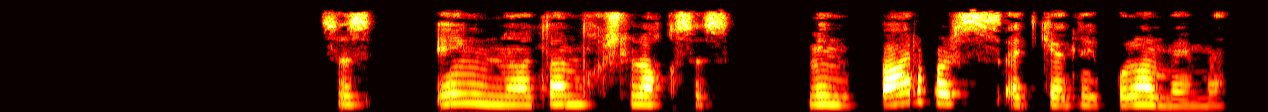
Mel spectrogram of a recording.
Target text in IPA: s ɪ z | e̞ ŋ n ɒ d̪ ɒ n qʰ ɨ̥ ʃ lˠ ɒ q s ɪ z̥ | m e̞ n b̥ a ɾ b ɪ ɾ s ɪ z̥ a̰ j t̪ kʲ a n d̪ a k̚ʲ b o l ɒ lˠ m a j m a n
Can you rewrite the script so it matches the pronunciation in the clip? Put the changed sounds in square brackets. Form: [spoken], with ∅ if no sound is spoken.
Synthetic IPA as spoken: s ɪ z | e̞ ŋ n ɒ d̪ ɒ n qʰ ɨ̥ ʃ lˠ ɒ q s ɪ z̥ | m e̞ n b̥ a ɾ b ɪ ɾ s ɪ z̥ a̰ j t̪ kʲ a n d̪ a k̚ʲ b o l ɒ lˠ m a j m a n

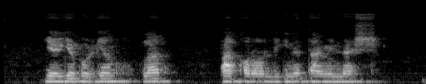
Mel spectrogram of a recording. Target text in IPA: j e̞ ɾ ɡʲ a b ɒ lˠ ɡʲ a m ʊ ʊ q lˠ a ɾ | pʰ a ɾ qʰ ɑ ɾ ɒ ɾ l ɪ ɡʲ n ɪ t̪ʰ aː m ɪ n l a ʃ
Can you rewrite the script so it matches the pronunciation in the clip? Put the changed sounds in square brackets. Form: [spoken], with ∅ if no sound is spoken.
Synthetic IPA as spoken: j e̞ ɾ ɡʲ a b [o] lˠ ɡʲ a [n] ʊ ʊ q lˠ a ɾ | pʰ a ɾ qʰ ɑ ɾ ɒ ɾ l ɪ ɡʲ n ɪ t̪ʰ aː m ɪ n l a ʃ

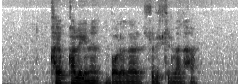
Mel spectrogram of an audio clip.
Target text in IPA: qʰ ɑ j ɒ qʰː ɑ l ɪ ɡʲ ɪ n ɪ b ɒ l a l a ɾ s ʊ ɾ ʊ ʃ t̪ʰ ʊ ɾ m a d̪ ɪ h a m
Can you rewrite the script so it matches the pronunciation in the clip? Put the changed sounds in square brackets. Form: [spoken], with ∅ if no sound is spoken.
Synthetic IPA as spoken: qʰ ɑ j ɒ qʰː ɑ l ɪ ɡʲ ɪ n ɪ b ɒ l a l a ɾ s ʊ ɾ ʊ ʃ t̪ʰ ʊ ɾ m a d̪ ɪ h a m

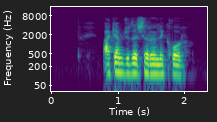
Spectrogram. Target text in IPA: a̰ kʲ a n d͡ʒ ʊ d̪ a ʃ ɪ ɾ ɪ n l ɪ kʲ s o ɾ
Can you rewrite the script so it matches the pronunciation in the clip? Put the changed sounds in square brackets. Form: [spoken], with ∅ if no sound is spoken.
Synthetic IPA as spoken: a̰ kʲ a [m] d͡ʒ ʊ d̪ a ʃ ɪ ɾ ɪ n l ɪ kʲ [χ] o ɾ

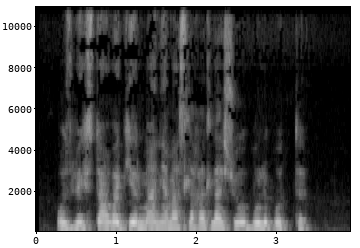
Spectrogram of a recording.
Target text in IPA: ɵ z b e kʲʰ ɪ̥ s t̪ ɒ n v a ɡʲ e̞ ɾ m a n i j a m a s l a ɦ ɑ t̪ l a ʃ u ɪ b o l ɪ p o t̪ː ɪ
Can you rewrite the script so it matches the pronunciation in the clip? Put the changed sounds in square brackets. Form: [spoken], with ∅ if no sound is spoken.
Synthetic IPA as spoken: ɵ z b e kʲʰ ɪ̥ s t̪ ɒ n v a ɡʲ e̞ ɾ m a n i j a m a s l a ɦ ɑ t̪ l a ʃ u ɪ b o l ɪ p o t̪ː ɪ

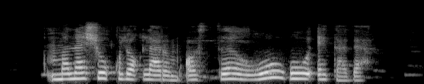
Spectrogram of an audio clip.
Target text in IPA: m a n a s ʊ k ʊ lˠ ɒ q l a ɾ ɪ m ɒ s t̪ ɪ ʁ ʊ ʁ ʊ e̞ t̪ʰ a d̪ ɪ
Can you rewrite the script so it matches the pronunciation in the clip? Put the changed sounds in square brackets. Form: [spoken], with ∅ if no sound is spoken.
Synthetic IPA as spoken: m a n a [ʃ] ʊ [q] ʊ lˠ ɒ q l a ɾ ɪ m ɒ s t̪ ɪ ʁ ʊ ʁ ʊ e̞ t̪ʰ a d̪ ɪ

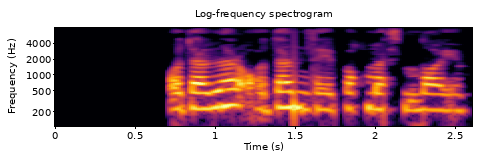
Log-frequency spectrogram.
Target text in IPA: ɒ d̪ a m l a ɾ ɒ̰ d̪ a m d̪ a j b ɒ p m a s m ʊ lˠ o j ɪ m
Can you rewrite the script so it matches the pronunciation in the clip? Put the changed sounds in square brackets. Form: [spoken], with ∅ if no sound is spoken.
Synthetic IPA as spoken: ɒ d̪ a m l a ɾ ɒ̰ d̪ a m d̪ a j b ɒ [q] m a s m ʊ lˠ [ɒ] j ɪ m

